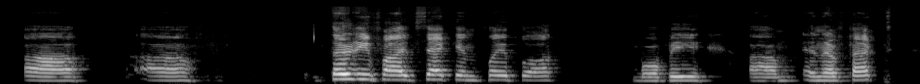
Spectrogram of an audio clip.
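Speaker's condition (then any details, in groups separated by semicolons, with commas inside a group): Cerebral palsy; affects nearly every word, hard pronunciation, sometimes cannot speak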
